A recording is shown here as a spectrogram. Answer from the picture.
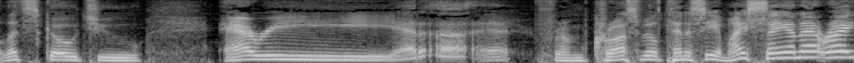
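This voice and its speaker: With an American accent, a somewhat breathy man speaks in very wide pitch swings over a quiet background. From US Northeast, New York and Maryland. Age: 40s. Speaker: guest radio host. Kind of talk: talk radio. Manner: fast.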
